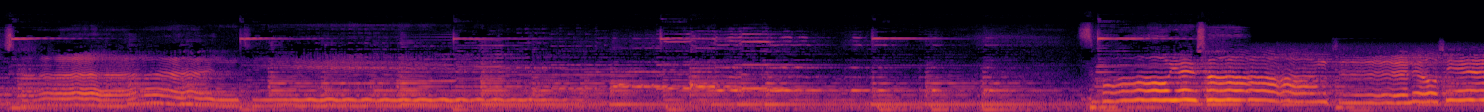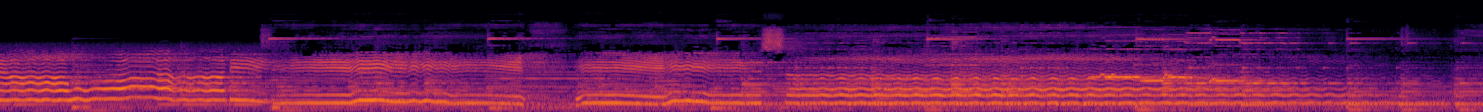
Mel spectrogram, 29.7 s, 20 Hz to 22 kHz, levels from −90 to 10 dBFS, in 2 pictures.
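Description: From 12.4 to 17.58 s, faint hiss, treble gone, about 4 dB less level: digital radio blending to analogue AM.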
